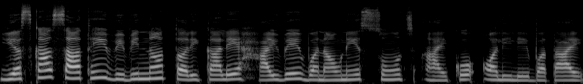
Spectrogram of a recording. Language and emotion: Nepali, neutral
